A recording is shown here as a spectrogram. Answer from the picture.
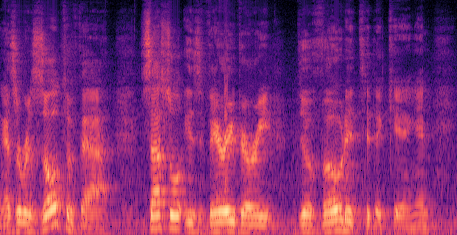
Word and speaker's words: Cecil: If you're not aware, so Final Fantasy IV is the story of a young man named Cecil. According to the DS pronunciation, the DS voice acting, a young man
